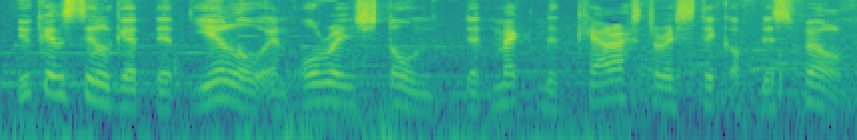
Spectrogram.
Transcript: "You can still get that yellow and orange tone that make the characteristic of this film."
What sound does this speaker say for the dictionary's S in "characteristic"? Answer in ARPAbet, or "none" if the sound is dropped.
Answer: S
